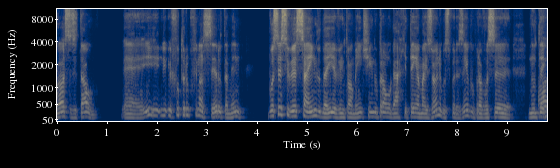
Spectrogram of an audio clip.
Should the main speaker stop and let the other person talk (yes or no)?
yes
